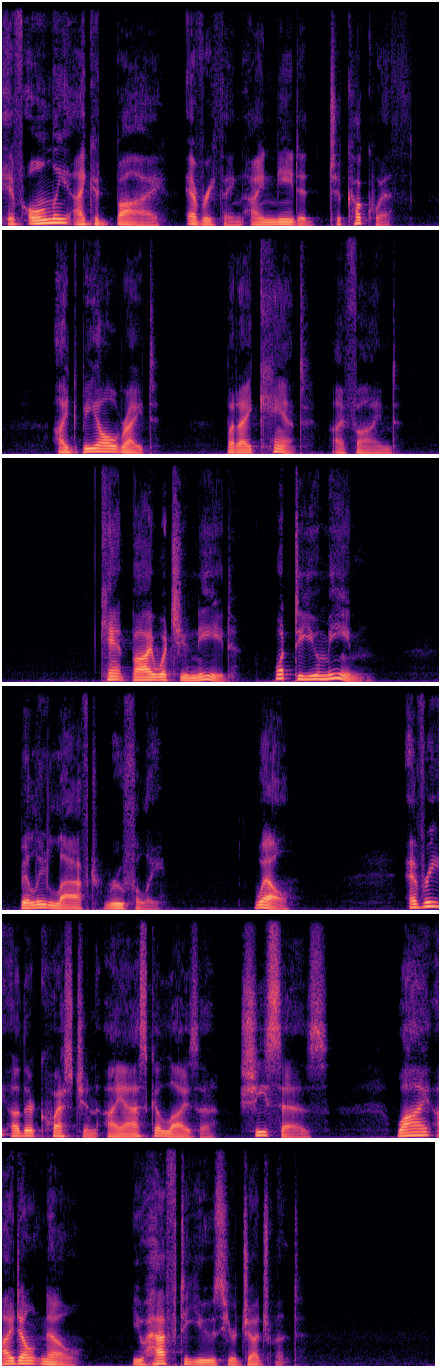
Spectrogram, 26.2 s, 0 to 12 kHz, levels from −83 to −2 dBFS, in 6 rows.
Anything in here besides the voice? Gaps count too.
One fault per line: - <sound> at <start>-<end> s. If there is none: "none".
none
